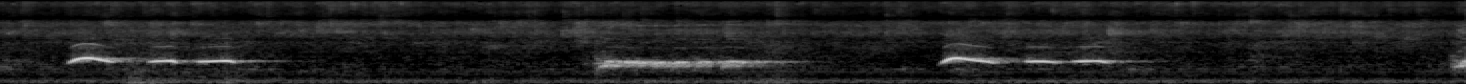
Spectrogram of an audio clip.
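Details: Local zebra dove kept by a hobbyist, cooing its song: soft, low whistled coo phrases, each a brief rising note followed by two or three fluttering notes, repeated about every two seconds over quiet room hum.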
